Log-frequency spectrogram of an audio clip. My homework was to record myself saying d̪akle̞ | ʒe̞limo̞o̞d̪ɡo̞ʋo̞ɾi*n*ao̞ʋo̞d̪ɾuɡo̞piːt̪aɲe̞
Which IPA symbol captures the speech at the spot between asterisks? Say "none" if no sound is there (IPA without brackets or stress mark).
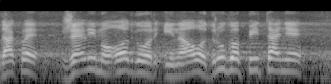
n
